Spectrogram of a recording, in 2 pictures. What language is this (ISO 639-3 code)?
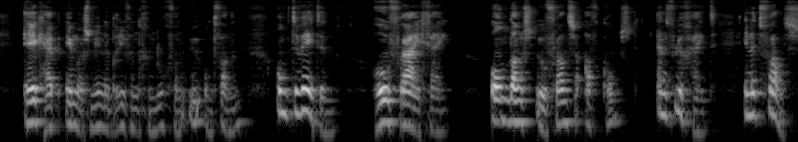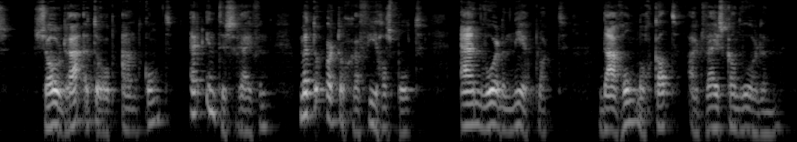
nld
